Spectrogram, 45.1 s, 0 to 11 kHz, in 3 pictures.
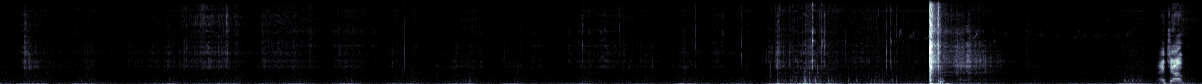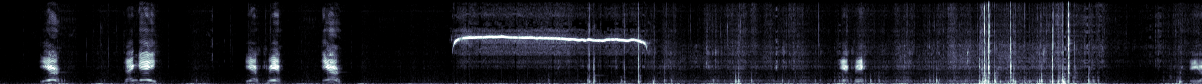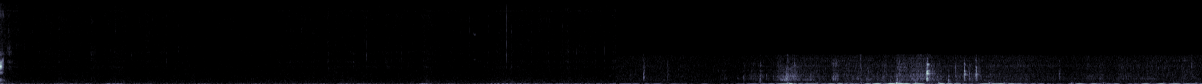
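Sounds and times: footsteps through dry grass: 0.0 - 14.4, 15.8 - 20.7, 22.8 - 32.2, 33.9 - 37.8
high-pitched dog whistle blast: 20.7 - 23.2.

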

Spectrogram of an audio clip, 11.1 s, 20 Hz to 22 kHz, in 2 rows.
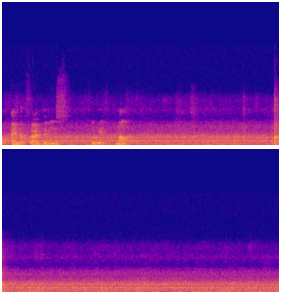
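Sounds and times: steady hum and hiss: 0.0 - 11.0.

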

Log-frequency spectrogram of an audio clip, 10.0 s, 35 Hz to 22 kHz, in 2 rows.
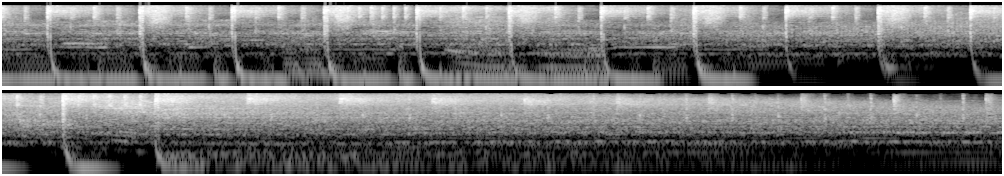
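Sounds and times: sustained low drone: 1.7 - 3.2.

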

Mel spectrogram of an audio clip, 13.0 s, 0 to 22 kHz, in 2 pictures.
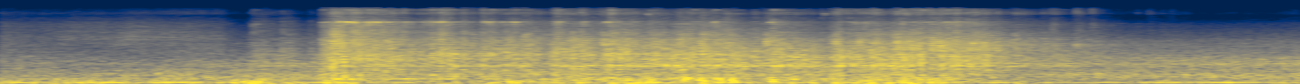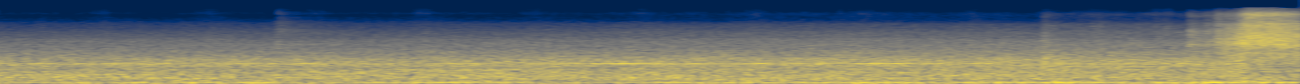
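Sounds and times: metal shopping cart rattling: 1.3 - 5.6.

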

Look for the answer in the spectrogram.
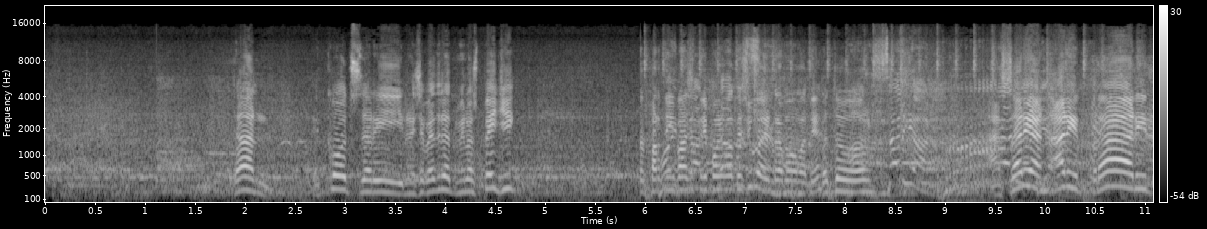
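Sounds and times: arena room noise: 0.0 - 11.0
indistinct background voices: 0.0 - 11.0.

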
